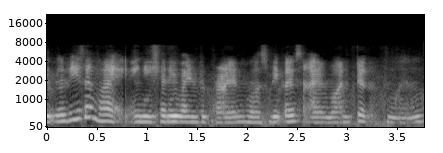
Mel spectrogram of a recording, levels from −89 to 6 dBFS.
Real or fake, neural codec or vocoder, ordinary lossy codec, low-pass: fake; codec, 16 kHz, 1 kbps, FreqCodec, smaller model; MP3, 48 kbps; 7.2 kHz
